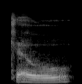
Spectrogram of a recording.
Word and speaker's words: chaos: Но нужно помнить, что есть слова, в которых буквосочетание СХ произносится как звук К. Как правило, это слова греческого происхождения. Eh bien, lisons-les и давайте прочитаем их. Acronisme, archéologie, chaos, chorale, chronique, chœur, mélancolie,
